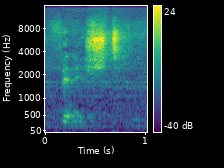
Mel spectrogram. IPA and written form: ˈfɪnɪʃt (finished)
